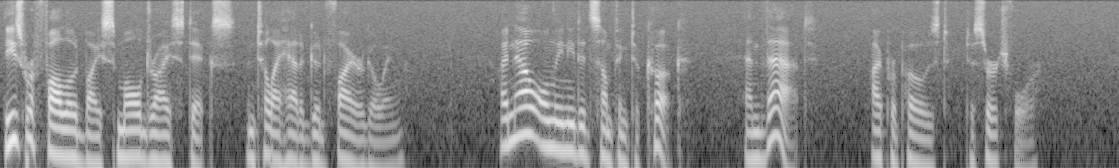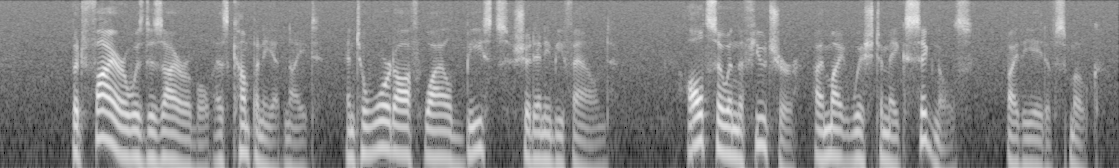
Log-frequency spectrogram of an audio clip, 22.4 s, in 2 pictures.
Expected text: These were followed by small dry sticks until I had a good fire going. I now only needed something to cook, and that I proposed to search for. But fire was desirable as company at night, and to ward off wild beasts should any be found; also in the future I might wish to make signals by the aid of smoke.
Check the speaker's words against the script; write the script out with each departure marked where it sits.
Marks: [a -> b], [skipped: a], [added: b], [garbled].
These were followed by small dry sticks until I had a good fire going. I now only needed something to cook, and that I proposed to search for. But fire was desirable as company at night, and to ward off wild beasts should any be found; also in the future I might wish to make signals by the aid of smoke.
